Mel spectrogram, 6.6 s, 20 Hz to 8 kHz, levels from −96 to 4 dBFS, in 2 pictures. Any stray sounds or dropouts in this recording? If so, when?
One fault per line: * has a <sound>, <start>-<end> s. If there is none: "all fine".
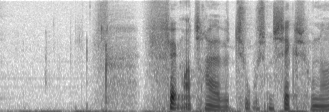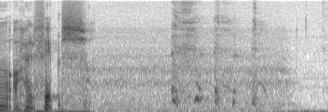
* has a throat clearing, 5.0-6.0 s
